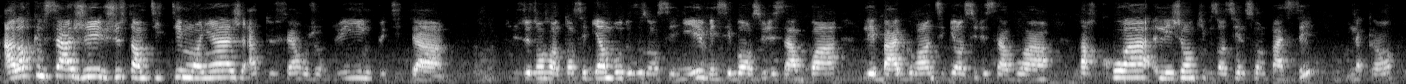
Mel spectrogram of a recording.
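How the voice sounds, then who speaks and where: A woman's voice: medium pitch, normal speed, highs cut off, slight background noise. A woman from Africa who works as a life coach, talking in an earnest, casual monologue and often checking in with her listener.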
